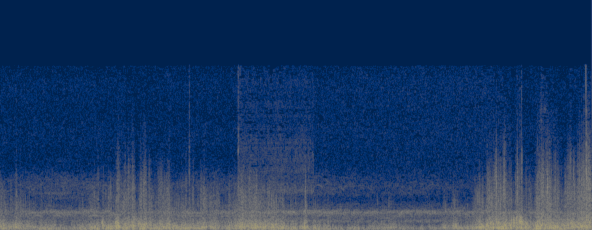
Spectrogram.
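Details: Snow geese landing in a field behind a house: a dense, overlapping chorus of many honking calls from a large flock, with wind noise on the microphone throughout.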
